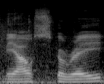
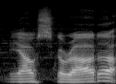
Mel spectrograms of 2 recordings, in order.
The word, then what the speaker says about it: Meowscarada: On Sunday, depending on how much time we have, we will do the Meowscarade, is it? Meowscarade? Is that the name of the Pokemon? I always pronounce it wrong.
